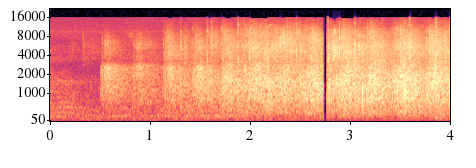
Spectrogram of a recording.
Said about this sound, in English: Now listen, thank you for the golf clap.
